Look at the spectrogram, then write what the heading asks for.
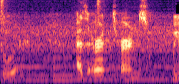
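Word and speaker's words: Altair: The brightest star in Aquila is pronounced Altuur.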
